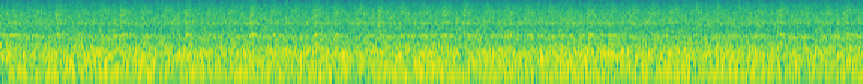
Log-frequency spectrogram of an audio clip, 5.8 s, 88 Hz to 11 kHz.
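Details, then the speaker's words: Volvo 244 idling during a Sun tester cylinder balance test: smooth, even idle with a steady low hum, no misses or knocks; per-cylinder RPM drops are very close (77, 87), so cylinder balance is good. Owner worried about the head gasket; that worry is doubted. "wow oh it's close it's really close that is impressive"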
